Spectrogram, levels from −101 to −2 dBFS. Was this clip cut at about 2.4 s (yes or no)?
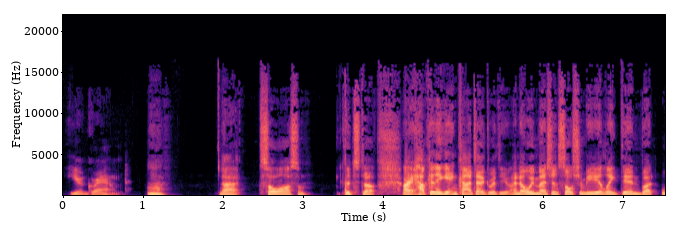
no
